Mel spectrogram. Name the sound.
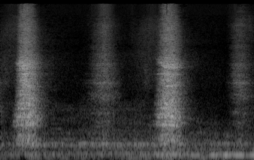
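breathing out and in during a leg exercise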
